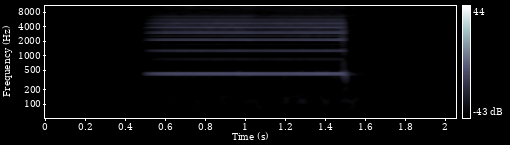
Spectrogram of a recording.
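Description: A telephone ringing tone as an outgoing call is placed: one steady, buzzy, mid-pitched electronic tone that holds for about a second, then cuts off with a brief fading tail, heard alone.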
